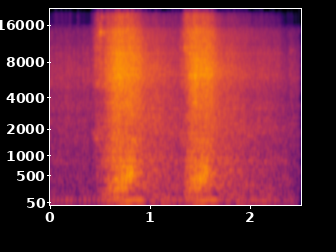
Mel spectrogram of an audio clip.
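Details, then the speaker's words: Caterham Super Seven 1600GT Sprint, 1.6-litre carburettor engine, once stabilised after a chokeless cold start: steady idle with two quick throttle blips rising and falling cleanly; normal idle and revs. "But once it stabilizes, it idles."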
